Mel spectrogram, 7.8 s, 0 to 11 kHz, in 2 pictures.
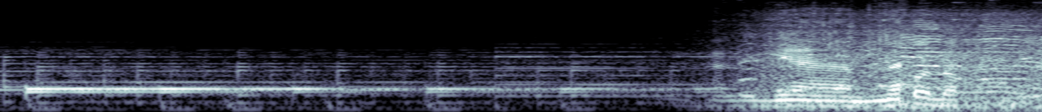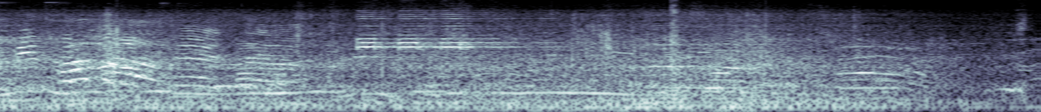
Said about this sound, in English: This is the sound of mass exodus. Early Friday morning, Israel's military told over 1 million people in northern Gaza to evacuate to the south.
